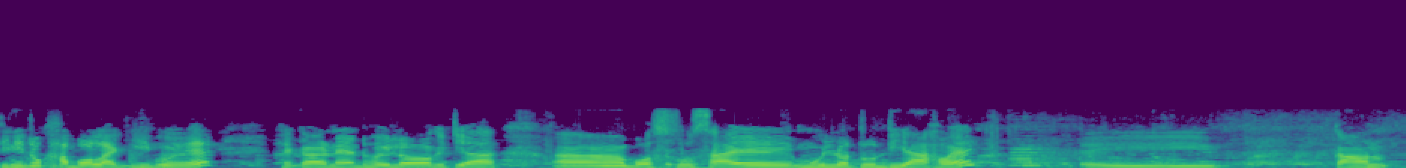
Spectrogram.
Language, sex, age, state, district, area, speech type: Assamese, female, 45-60, Assam, Sivasagar, urban, spontaneous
